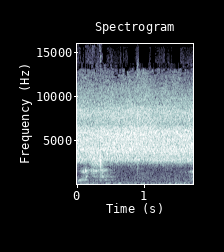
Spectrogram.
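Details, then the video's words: Loud cicadas, called kuliglig locally, fill a rural outdoor scene in the Philippines with a continuous high, hissing drone that never breaks, with faint low rumbling underneath. "pasensyahan nyo yan guys, mga kuligligis. Ang ingay talaga yung mga kuligligis, no?"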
